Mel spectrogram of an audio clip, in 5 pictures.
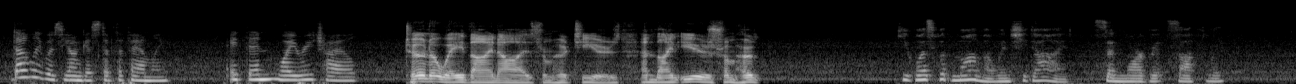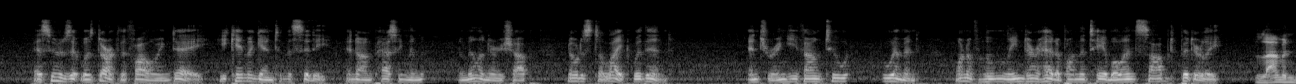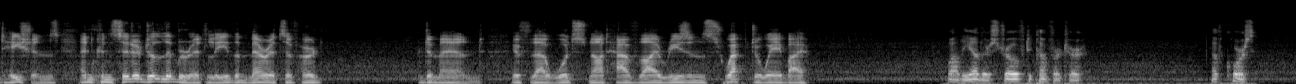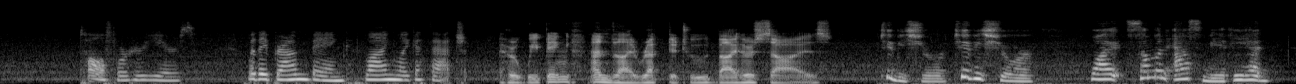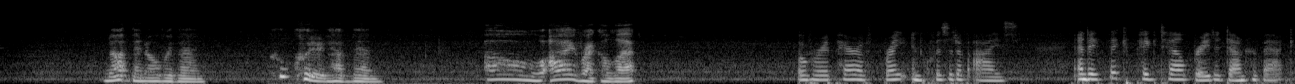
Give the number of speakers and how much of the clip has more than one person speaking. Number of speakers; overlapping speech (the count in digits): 4, no overlap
